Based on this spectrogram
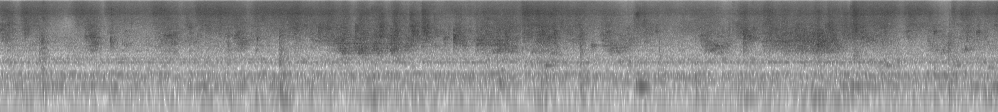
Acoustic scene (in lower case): restroom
